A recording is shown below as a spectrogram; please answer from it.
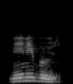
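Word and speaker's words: minibüs: like the minibus but the way you pronounce it is mini boost because of the the you with the dots yeah nibis so the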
